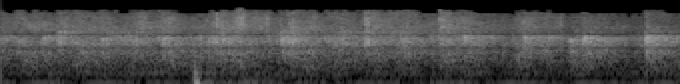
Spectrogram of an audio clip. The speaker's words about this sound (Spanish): Una ofrenda de palmas al Dios de la gloria.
